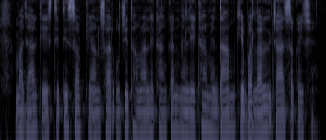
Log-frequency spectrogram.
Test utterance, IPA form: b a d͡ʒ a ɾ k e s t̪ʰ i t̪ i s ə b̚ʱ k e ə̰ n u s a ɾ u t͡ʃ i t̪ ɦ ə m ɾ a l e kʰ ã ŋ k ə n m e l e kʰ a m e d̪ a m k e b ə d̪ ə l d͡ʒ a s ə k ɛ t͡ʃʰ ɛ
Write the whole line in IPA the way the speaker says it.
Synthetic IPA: b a d͡ʒ a ɾ k e s t̪ʰ i t̪ i s ə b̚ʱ k e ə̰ n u s a ɾ u t͡ʃ i t̪ ɦ ə m ɾ a l e kʰ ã ŋ k ə n m e l e kʰ a m e d̪ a m k e b ə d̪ ə l d͡ʒ a s ə k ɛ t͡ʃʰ ɛ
